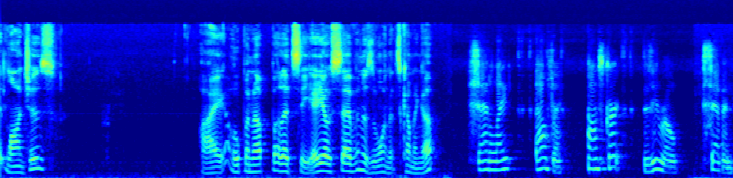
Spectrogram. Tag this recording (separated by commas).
Speech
